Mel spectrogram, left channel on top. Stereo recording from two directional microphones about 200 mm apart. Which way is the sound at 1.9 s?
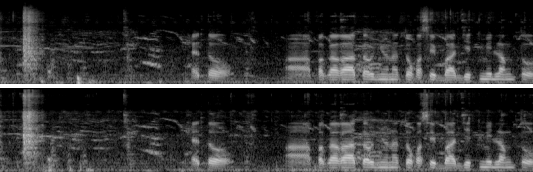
5° right (ahead or behind).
